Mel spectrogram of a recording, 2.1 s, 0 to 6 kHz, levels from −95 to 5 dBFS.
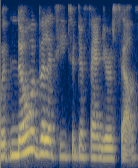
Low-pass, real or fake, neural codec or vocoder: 5.4 kHz; real; none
